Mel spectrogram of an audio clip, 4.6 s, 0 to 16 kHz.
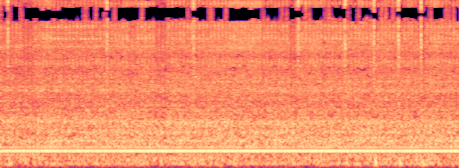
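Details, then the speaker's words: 2012-2018 Ford Focus (P0456, P1450) idling, vapor canister purge valve under hood commanded at 0% and disconnected: steady airy hiss over even idle as vacuum passes though valve should be closed; purge valve stuck open, replaced. "At 0 it should be closed. It shouldn't allow any air or vacuum. It's allowing vacuum through instead."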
